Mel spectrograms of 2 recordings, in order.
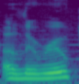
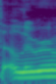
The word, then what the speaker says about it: Uluru: I think it's actually Uluru, if I'm correct. I believe it's pronounced Uluru, not Uluru. But like it is a desert wonder, and it's the best desert wonder, I think.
